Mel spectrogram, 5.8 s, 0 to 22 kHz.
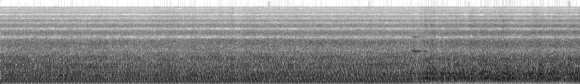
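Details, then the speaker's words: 2013 Troy-Bilt Bronco riding mower (model 13YX78KS011) after replacing broken blade engagement cable: steady, even high-pitched engine drone, smooth fast beat, no knocks or slipping; normal running with blades engaged. "Okay, that sounds like it's working, so I guess this video will be done."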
